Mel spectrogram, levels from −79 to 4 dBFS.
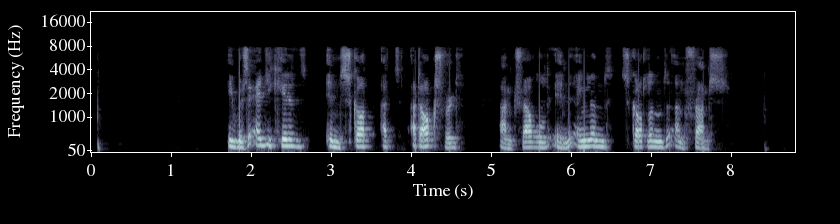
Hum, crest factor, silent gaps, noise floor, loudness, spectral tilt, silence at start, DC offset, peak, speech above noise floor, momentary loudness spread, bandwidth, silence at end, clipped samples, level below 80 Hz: none; 18 dB; none; -83 dBFS; -20 LUFS; -6 dB/octave; 0.1 s; under 0.1%; -2 dBFS; 64 dB; 11 LU; 8.2 kHz; 0.9 s; under 0.1%; -52 dBFS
